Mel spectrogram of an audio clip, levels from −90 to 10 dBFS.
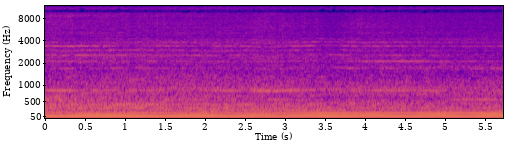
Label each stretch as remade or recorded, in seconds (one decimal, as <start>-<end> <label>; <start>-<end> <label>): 0.0-5.7 recorded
